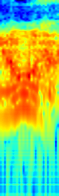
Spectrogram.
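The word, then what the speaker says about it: lose: लॉस लिखा हुआ है लॉस नहीं लूज ज है लूज पढ़ते हैं गजल वाला लूज लूज का मतलब होता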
